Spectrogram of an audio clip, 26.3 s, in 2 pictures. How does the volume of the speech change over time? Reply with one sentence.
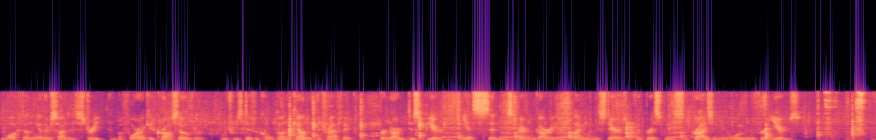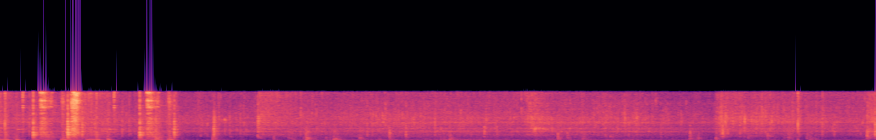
The volume of the speech stays about the same.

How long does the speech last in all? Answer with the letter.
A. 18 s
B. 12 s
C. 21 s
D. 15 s
B.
